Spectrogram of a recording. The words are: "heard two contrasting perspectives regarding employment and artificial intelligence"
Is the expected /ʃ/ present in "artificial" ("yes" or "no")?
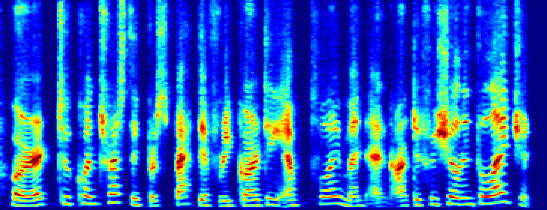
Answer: yes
